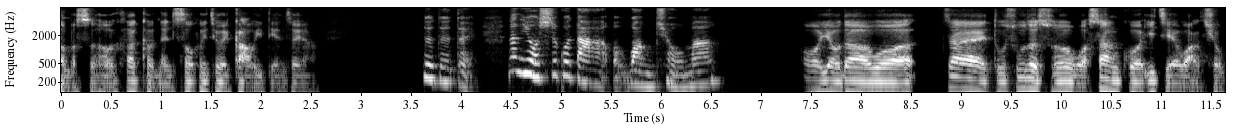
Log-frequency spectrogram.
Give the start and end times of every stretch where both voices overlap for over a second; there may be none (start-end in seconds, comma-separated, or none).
none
